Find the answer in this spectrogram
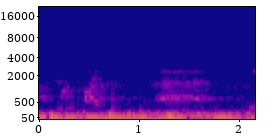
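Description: An off-mic person's voice, distant and hard to make out, with one drawn-out vowel partway through, over a steady low rumble.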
